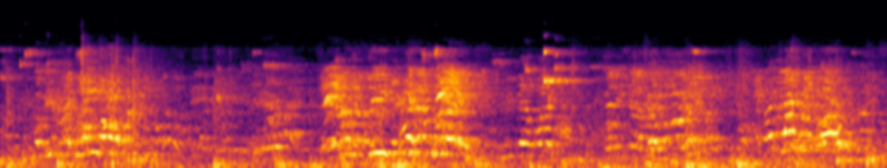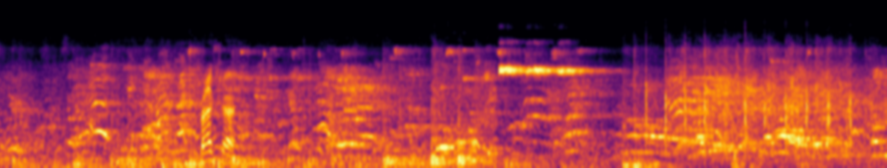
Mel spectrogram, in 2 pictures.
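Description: Sneakers squeak on a hardwood floor in a large echoing gym.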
